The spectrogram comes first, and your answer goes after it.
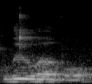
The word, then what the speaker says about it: Louisville: To me, it was just the way words naturally formed in my mouth, shaped by my upbringing in Louisville, pronounced Louisville.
